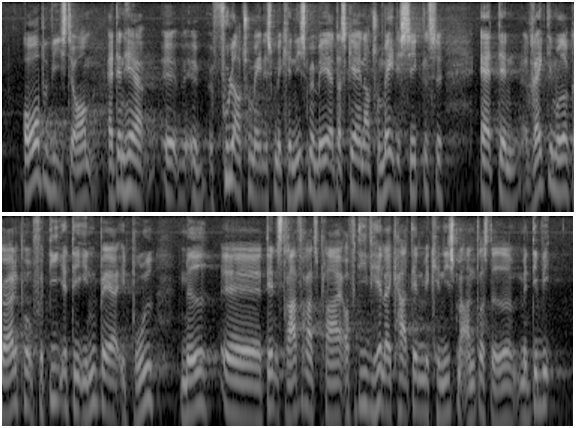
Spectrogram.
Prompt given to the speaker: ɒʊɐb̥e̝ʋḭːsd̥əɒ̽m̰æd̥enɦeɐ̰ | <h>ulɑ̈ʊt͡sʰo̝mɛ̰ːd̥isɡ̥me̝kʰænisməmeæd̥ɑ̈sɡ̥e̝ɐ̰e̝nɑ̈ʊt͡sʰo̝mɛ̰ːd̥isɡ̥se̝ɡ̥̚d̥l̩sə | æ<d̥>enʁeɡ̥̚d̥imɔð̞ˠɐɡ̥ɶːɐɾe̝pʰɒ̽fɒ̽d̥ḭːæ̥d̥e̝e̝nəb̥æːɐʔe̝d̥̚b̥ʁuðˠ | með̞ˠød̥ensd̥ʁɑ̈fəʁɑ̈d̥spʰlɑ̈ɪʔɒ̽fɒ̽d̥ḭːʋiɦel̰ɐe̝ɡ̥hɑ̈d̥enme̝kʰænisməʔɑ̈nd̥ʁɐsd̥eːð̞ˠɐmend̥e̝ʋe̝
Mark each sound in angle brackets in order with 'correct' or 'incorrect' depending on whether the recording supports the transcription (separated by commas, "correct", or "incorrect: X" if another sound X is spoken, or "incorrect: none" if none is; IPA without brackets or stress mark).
incorrect: f, correct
